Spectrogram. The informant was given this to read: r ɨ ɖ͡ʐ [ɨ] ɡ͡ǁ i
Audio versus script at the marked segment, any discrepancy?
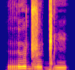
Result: no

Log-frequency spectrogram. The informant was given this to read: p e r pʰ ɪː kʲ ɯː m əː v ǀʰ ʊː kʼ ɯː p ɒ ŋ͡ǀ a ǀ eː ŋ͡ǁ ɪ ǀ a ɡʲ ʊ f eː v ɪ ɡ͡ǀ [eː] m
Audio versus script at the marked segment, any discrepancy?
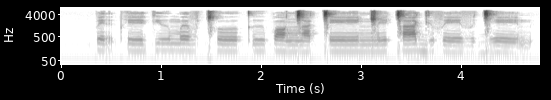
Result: no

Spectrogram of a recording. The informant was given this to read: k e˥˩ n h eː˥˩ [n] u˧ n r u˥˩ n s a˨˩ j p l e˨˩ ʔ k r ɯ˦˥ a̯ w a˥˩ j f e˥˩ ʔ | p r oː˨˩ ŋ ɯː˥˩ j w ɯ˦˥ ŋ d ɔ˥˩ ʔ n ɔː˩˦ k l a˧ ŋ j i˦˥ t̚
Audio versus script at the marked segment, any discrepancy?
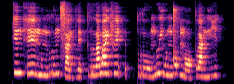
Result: no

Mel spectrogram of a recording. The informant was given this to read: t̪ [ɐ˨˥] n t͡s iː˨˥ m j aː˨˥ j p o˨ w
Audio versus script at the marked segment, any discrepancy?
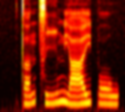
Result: no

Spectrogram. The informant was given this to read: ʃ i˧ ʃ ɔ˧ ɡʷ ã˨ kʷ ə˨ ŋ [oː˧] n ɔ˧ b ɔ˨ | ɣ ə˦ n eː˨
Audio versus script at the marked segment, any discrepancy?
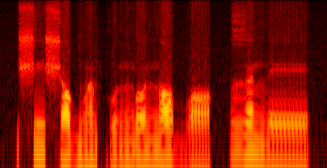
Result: yes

